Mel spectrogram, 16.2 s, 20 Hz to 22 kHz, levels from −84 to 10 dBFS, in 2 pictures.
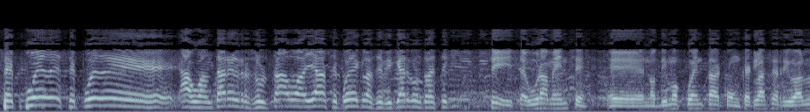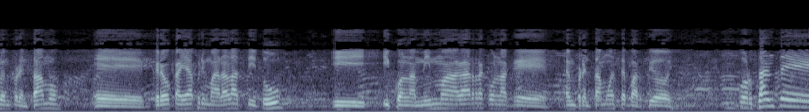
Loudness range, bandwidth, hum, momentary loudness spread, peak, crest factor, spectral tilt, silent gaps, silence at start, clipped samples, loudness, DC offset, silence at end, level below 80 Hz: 3 LU; 7.8 kHz; none; 7 LU; -2 dBFS; 18 dB; -2 dB/octave; none; 0 s; under 0.1%; -19 LUFS; 2%; 0 s; -56 dBFS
